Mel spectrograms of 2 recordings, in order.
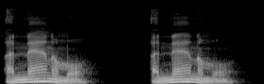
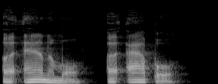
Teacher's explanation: put the N with animal as if it were nanimal, a nanimal, a nanimal. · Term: say the N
